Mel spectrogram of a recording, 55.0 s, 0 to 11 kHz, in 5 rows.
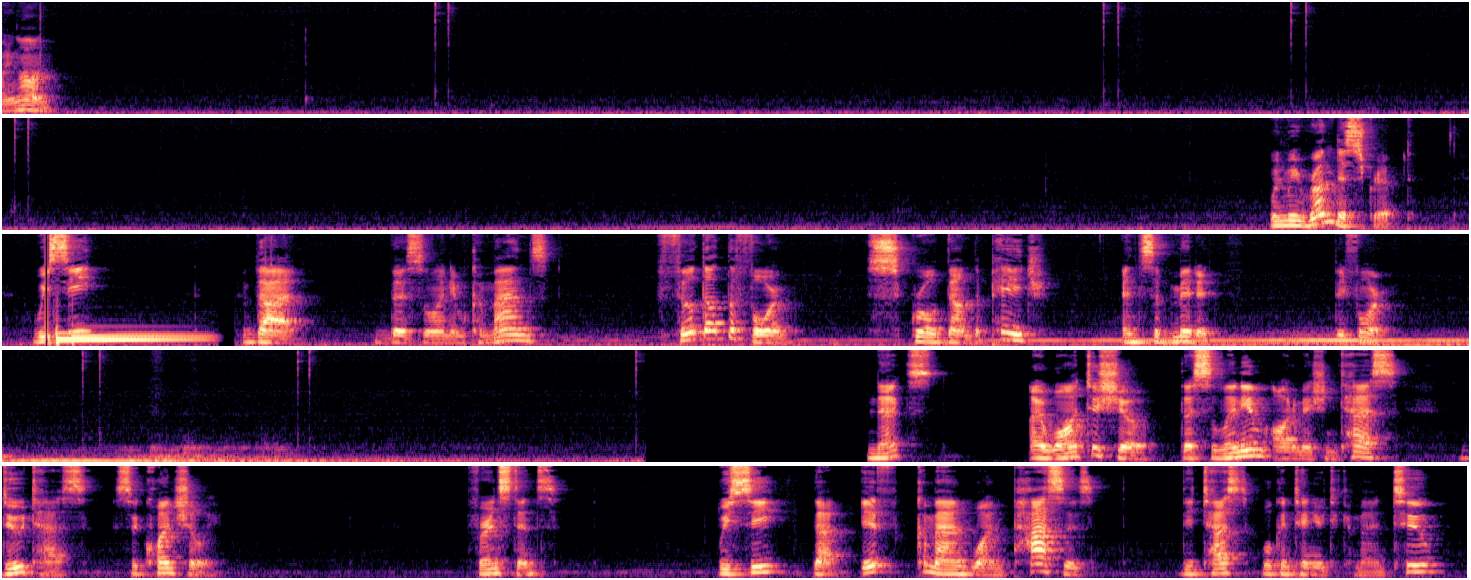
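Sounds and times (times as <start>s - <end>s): low room hum: 0.2s - 37.8s
computer mouse clicks: 3.2s - 3.5s, 8.2s - 8.6s, 9.6s - 9.9s, 11.0s - 11.4s, 33.6s - 33.8s, 35.2s - 35.4s
faint low hum: 22.3s - 37.8s.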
